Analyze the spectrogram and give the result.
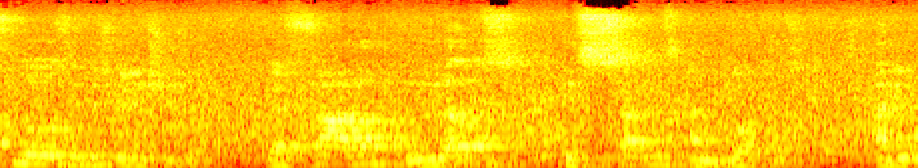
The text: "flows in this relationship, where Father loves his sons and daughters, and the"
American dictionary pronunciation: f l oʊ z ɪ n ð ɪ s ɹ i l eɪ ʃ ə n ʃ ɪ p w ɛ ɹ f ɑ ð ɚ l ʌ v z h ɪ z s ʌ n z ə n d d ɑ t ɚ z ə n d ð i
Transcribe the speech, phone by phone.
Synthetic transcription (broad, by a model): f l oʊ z ɪ n ð ɪ s ɹ i l eɪ ʃ ə n ʃ ɪ p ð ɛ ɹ f ɑ ð ɚ l ʌ v z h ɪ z s ʌ n z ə n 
